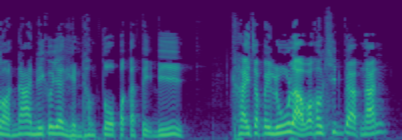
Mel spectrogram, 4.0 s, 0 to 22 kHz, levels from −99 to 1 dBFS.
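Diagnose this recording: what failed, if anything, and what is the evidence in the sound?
No fault is present.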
